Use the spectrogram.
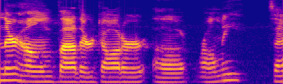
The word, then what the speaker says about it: Romy: Now, Rob and Michelle Reiner were found in their home by their daughter, Romy. Is that how they say it? Yeah. Romy.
